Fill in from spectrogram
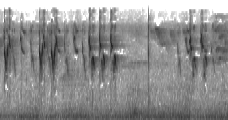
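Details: Bar-winged prinia, excited by a lure recording, sings loud high chirps in clustered pairs and triplets, with sharp downward slurs and short gaps between bursts.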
